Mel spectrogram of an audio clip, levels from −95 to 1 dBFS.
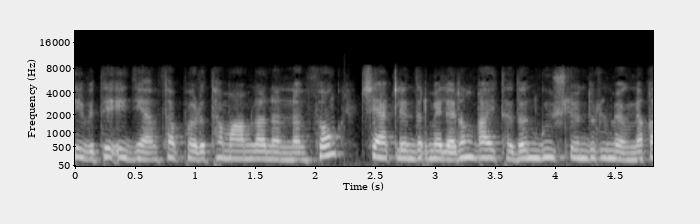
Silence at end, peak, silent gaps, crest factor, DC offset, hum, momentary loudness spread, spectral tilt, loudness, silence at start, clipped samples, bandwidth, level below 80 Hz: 0 s; -8 dBFS; none; 16 dB; under 0.1%; none; 5 LU; -7 dB/octave; -24 LUFS; 0 s; under 0.1%; 8.4 kHz; -60 dBFS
